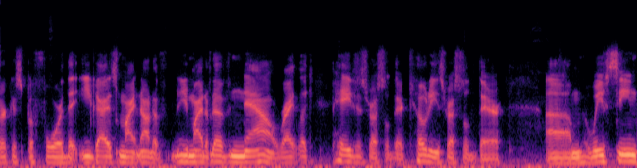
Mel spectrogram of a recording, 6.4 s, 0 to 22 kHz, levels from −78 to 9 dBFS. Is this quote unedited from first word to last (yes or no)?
no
